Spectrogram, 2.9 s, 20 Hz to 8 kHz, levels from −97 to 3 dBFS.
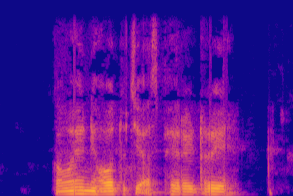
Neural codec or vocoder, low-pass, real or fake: none; 7.2 kHz; real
